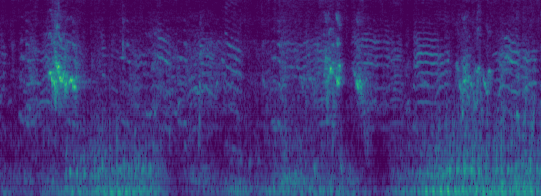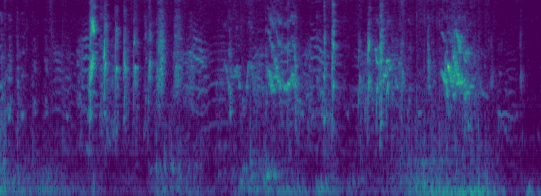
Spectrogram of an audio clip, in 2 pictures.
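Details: Budgies eating seeds give scattered bright warbled chirps and twitters, mixed with dry crackling and ticking noises and a soft low rumble.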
